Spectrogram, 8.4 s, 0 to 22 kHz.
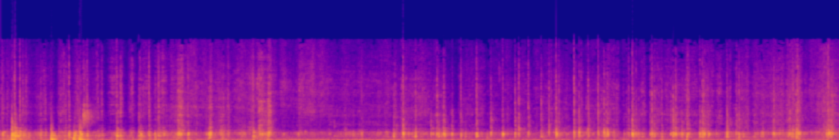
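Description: Long nails tap quickly on the ridged side and base of a small, hollow, empty green plastic cup held sideways. The result is a steady stream of light, dry clicks with a hollow plastic ring centered near 800 Hz, and each tap fades almost at once.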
